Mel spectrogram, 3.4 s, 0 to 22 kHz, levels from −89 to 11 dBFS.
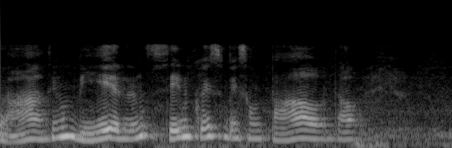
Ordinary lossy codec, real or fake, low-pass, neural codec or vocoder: none; fake; 7.2 kHz; codec, 16 kHz, 8 kbps, FreqCodec, smaller model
